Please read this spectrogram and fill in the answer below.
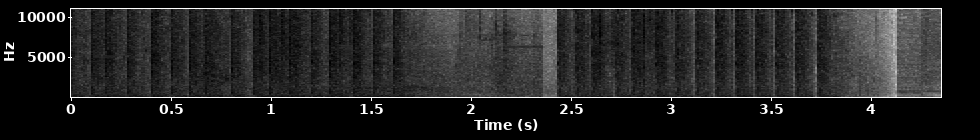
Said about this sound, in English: has to be the Remington R5 from Ghost. Such a great gun and such a great sound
